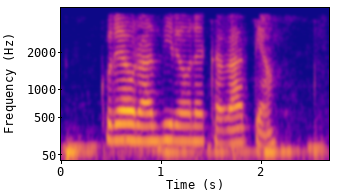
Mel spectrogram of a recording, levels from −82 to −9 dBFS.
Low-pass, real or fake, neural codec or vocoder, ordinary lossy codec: 3.6 kHz; fake; codec, 16 kHz, 4 kbps, X-Codec, HuBERT features, trained on general audio; MP3, 24 kbps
